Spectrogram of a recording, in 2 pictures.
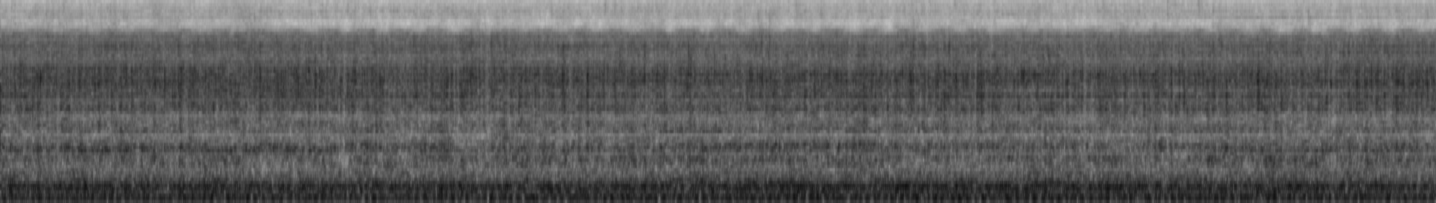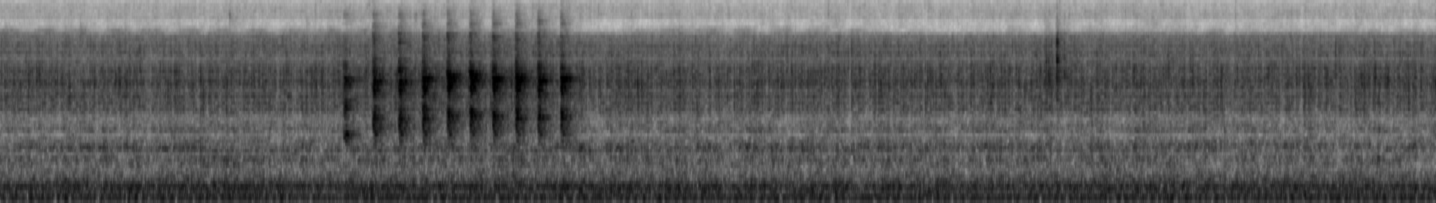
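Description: Steady fizzing hiss of bubbles from an aquarium's air line and internal filter. About eighteen seconds in, a quick run of about ten sharp clicks over two seconds, and a few seconds later one more click.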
